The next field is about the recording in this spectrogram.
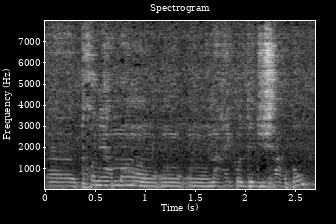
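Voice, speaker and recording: A woman working as a consecutive interpreter at a talk, halting and searching for words as she translates. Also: fairly low pitch, little pitch movement, warm tone, lo-fi sound, faint music behind.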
